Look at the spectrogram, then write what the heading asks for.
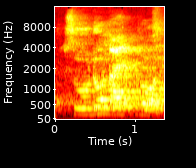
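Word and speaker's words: pseudonitrol: हर इसको बोलते हैं सूडोनाइट्रेट, लिख दे, सूडोनाइट्रोल इसको बोलते हैं बेटा। यह साइलेंट है, ये साइलेंट है, उसको बोलते हैं सूडोनाइट्रोल, नाइट्रोल इसको सूडोनाइट्रोल।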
